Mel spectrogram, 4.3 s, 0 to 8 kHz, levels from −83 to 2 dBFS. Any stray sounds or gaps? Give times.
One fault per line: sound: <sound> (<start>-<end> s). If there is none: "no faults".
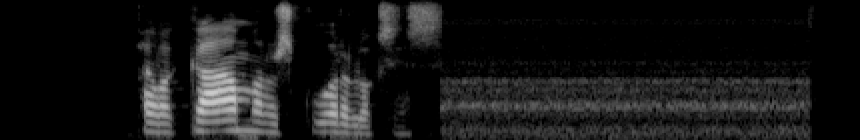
no faults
